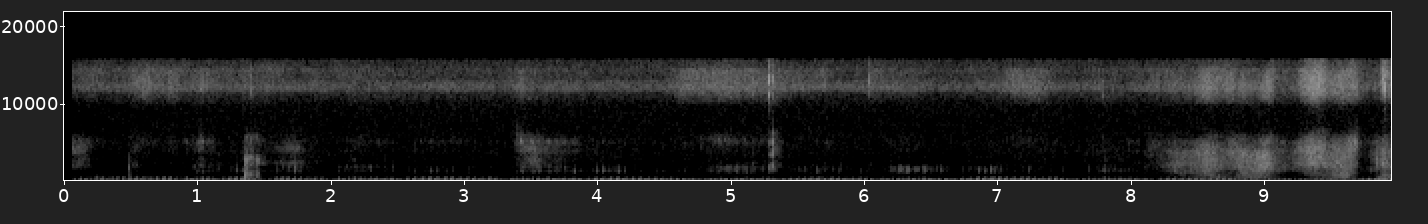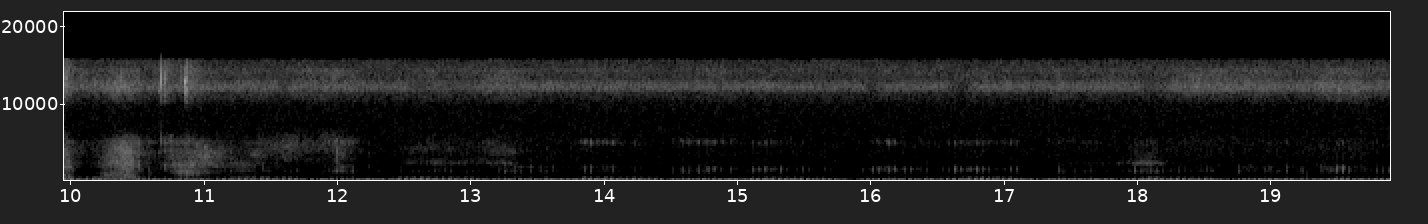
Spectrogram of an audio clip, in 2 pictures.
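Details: Maine Coon x Sphynx kitten playing with its mother indoors: a steady, low rumbling purr runs unbroken through the whole recording, with brief rustling and scuffling bursts from the play, loudest midway.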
